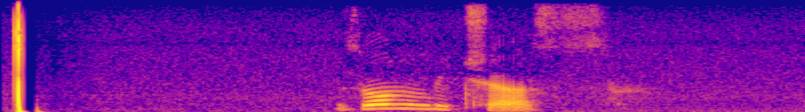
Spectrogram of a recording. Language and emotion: Russian, sad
